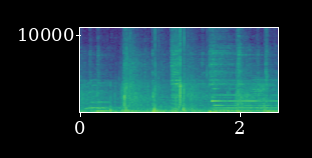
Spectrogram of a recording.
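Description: Live swing band playing for lindy hop dancing, with a walking upright bass and sharp drum strokes every few tenths of a second, plus heavy thuds on the beat.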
